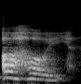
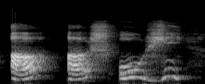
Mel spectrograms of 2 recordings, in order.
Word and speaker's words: ahoj: Alors attention, le J est muet. C'est comme si je disais ahoy. J fait 2 L dans ahoy. Donc ahoy, ça s'écrit A-H-O-J. Sauf qu'on dit pas ahoj, on dit ahoy.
